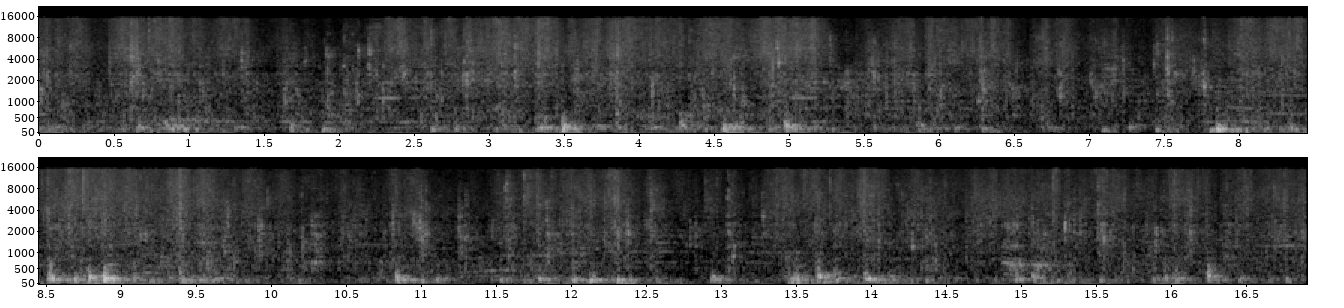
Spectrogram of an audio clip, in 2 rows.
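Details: 34-day-old Dobermann puppies grunt and snuffle in low, irregular bursts, with a few soft squeaks.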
